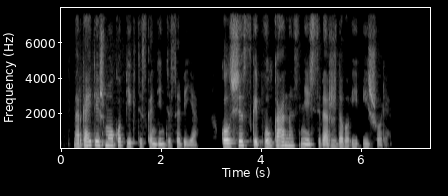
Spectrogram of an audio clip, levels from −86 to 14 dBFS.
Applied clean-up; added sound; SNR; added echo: none; none; none; none.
